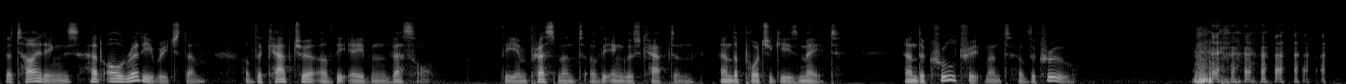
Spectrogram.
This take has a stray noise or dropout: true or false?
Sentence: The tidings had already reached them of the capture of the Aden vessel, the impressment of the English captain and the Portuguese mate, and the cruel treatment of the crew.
true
